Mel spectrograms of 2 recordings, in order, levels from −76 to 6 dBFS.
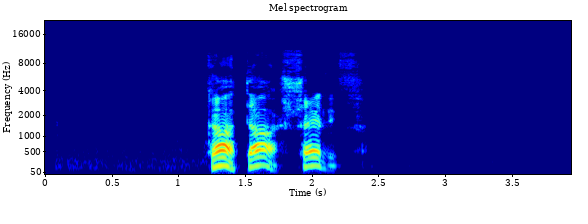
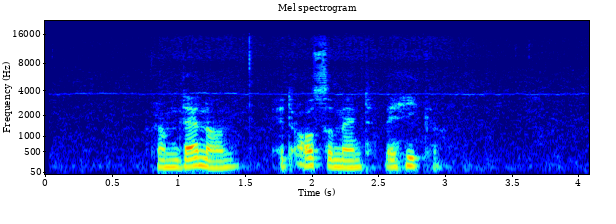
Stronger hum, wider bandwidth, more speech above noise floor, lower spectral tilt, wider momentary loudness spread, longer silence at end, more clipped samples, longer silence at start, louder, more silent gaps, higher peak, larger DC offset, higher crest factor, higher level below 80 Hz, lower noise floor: neither; second, 11 kHz vs 16.5 kHz; first, 60 dB vs 32 dB; second, -6 dB/octave vs -7.5 dB/octave; second, 8 LU vs 18 LU; first, 1.9 s vs 1.1 s; neither; first, 1.25 s vs 0.85 s; about the same, -22 LUFS vs -24 LUFS; neither; about the same, -6 dBFS vs -6 dBFS; neither; about the same, 22 dB vs 20 dB; second, -76 dBFS vs -62 dBFS; first, -82 dBFS vs -55 dBFS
